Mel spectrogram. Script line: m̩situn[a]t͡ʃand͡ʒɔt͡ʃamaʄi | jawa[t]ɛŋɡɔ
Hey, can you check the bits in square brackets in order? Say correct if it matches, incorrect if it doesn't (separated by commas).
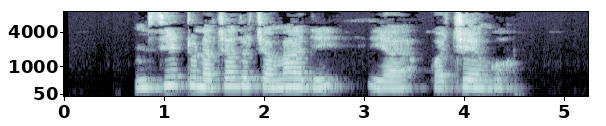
correct, incorrect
